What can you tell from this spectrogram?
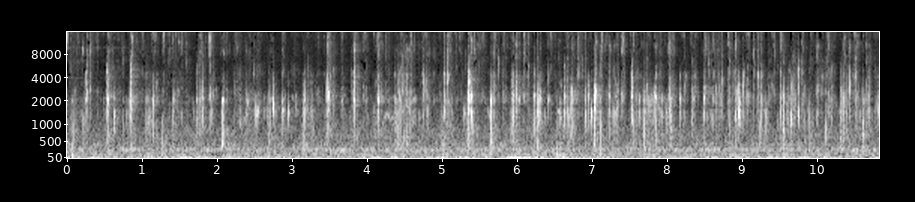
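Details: Cats eating, captured in stereo for ASMR: a steady run of crisp, rapid chewing clicks and crunches, several per second, over a faint low room hum throughout.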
